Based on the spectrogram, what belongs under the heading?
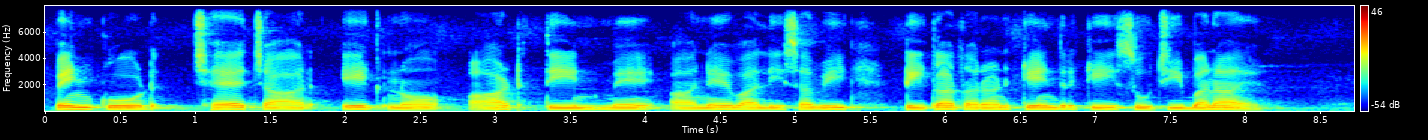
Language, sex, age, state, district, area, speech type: Hindi, male, 30-45, Madhya Pradesh, Jabalpur, urban, read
